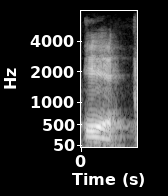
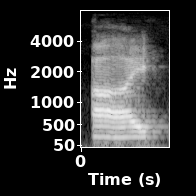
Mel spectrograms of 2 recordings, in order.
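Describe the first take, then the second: First: "I" said as "ih", the vowel in pin; short I sound. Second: "I" as the "eye" vowel in find; long I sound. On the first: Teacher lists one letter's sounds, "I" as short ih. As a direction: say "I" as a brief "ih". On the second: Teacher lists one letter's sounds, "I" as eye. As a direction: say "I" as a clear diphthong, "eye". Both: Shown as a demonstration. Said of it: "one letter can be".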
